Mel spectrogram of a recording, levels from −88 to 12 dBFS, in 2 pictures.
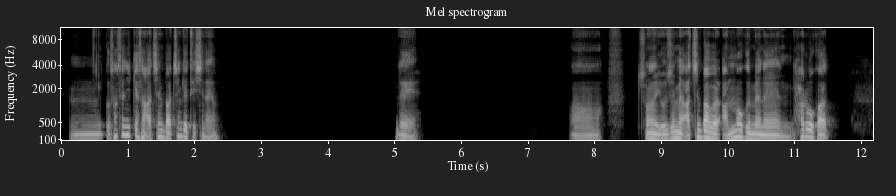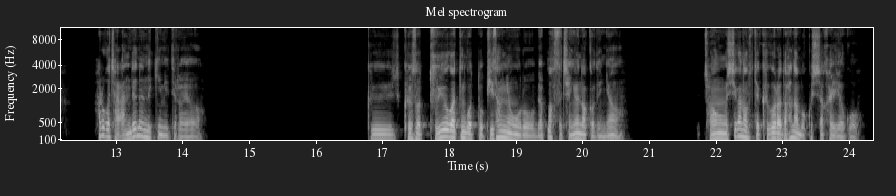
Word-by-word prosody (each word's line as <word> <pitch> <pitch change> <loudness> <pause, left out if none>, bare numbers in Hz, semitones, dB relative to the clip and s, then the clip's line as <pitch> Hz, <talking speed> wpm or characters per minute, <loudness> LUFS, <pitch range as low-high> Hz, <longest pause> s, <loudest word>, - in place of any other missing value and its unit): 음 100 +1 -6 0.2
그 - - -7
선생님께서 170 - -2
아침밥 150 -7 -1
챙겨 165 0 -1
드시나요? 80 - -4 2.6
네. 90 -7 -5 2.2
아 90 -1 -8 0.6
저는 115 -1 +1
요즘에 125 +5 +2
아침밥을 135 -4 +3
안 105 +7 0
먹으면은 100 - +1
하루가 145 - +1 1.2
하루가 170 -2 0
잘 145 - -3
안 105 +5 0
되는 170 0 +2
느낌이 100 -10 -3
들어요. 80 0 -8 2.4
그 105 -1 -2 0.2
그래서 115 -2 0
두유 155 +7 +5
같은 140 -2 +5
것도 115 -2 0
비상용으로 105 -8 +2
몇 90 +2 -4
박스 140 0 -2
쟁여 105 +5 +2
놨거든요. 90 -5 -2 1.2
정 115 +1 +2
시간 160 +9 +2
없을 140 -1 0
때 110 - -1
그거라도 110 0 +3
1 130 0 +2
먹고 95 -2 -4
시작하려고. 85 -4 -4
110 Hz, 220 characters per minute, -25 LUFS, 95-135 Hz, 2.6 s, 두유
